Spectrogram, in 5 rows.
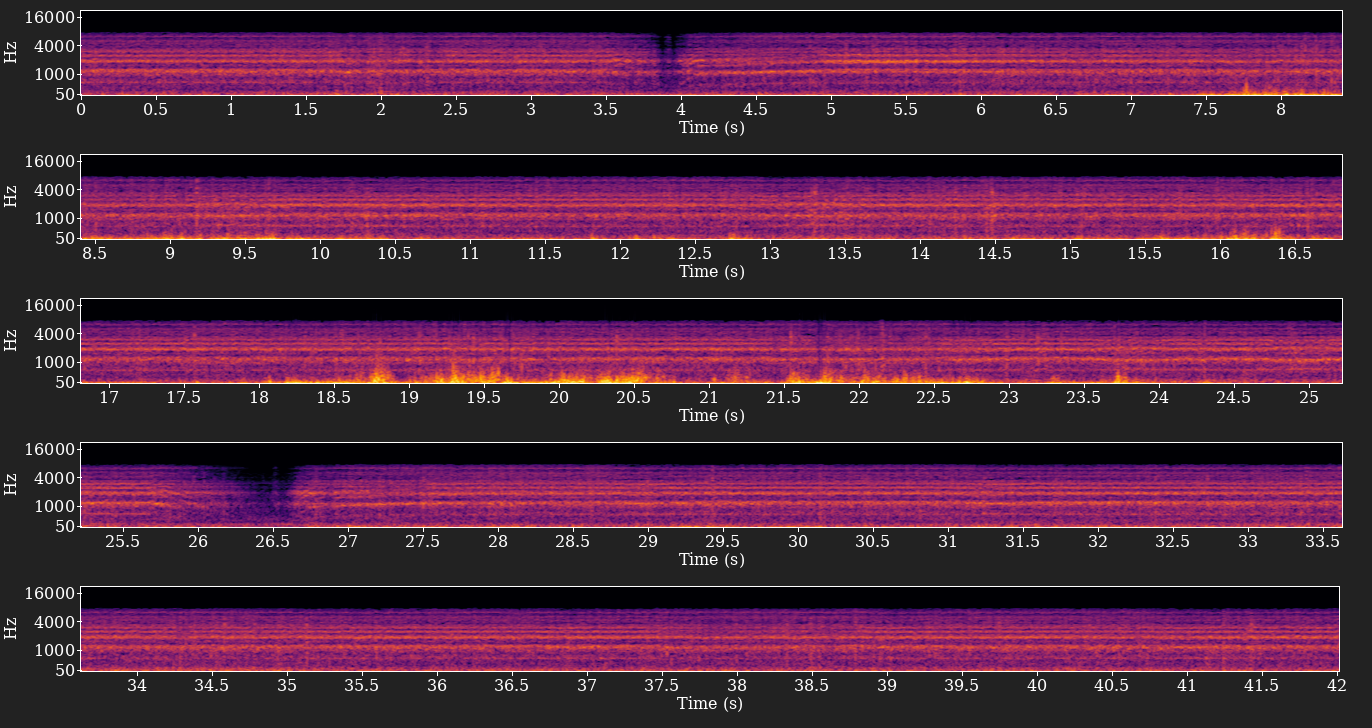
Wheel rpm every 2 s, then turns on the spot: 160, 140, 140, 160, 160, 160, 160, 160, 160, 160, 160, 160, 150, 90, 160, 160, 160, 160, 160, 160, 160.
none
